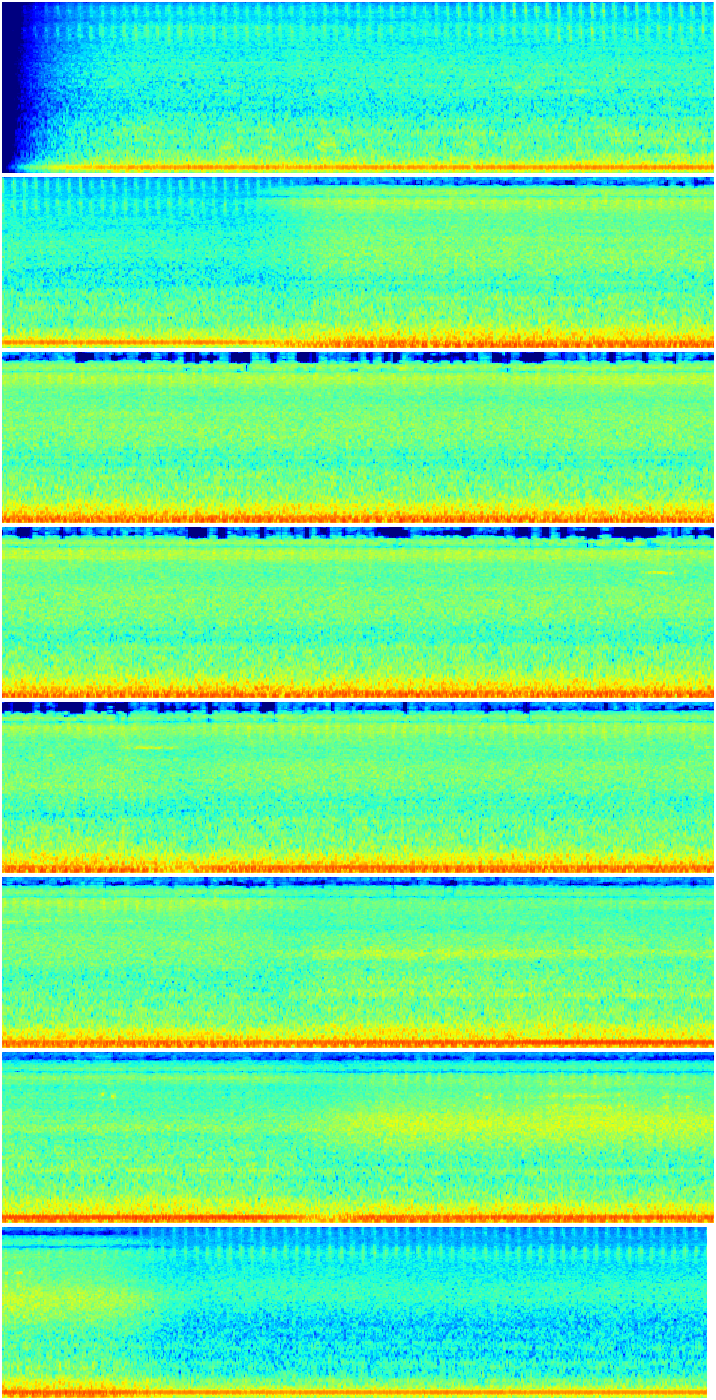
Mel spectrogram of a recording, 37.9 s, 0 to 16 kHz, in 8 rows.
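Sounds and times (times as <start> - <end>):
helicopter droning in flight: 0.1 - 37.9.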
